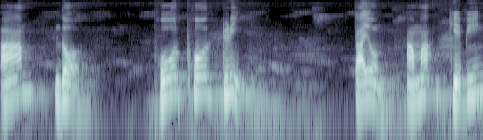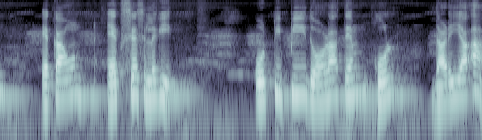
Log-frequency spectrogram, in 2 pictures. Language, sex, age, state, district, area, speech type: Santali, male, 60+, West Bengal, Dakshin Dinajpur, rural, read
